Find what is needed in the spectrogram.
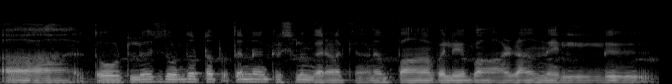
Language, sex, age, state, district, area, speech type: Malayalam, male, 18-30, Kerala, Wayanad, rural, spontaneous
